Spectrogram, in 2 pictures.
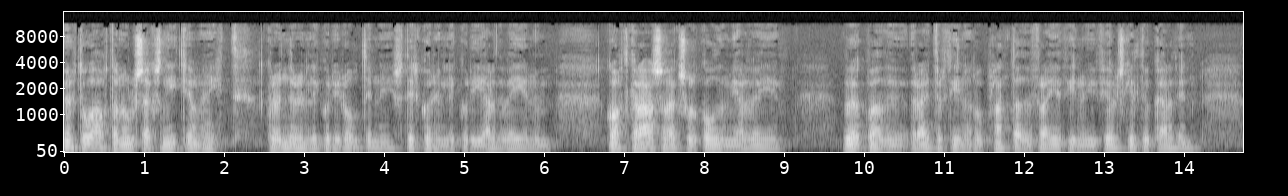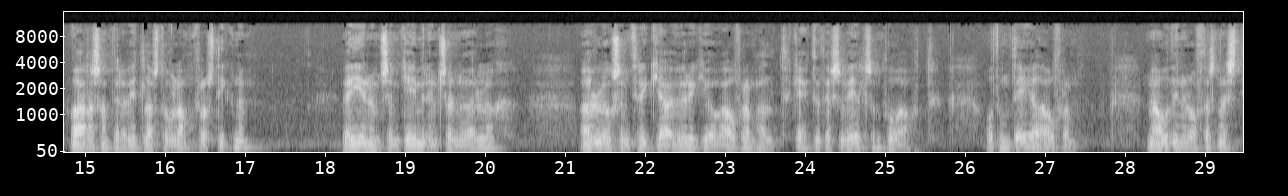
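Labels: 0.0s Someone recites a poem in Icelandic in a somewhat ranting style with occasional mumbling. 29.5s

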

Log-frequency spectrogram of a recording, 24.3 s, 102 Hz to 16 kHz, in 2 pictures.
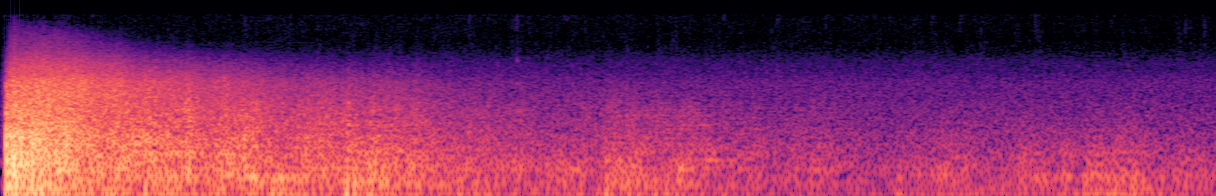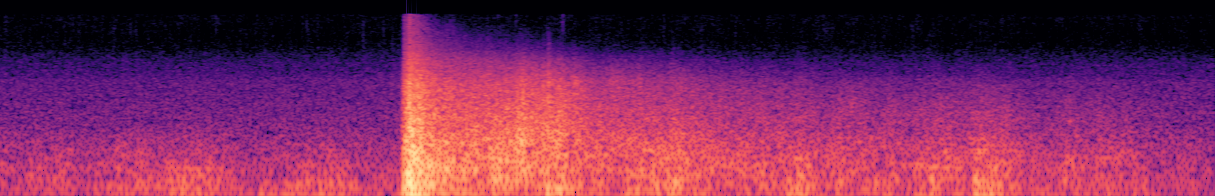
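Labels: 0.0s Thunderstorm with lightning strikes. 4.3s
16.0s Thunder during a lightning storm. 24.3s

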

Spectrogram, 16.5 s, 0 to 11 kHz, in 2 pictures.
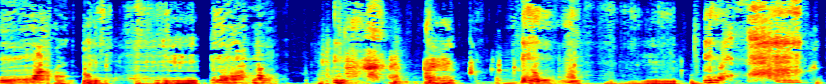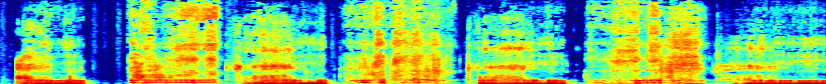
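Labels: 0.0s A pug dog struggles to breathe while snoring and grunting loudly. 16.5s

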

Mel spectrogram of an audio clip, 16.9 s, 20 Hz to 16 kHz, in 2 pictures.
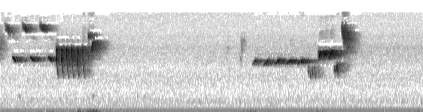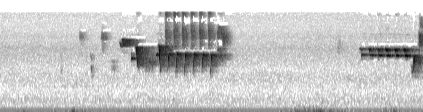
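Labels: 0.0s A bird chirps in the distance with increasing volume. 1.1s
1.1s A bird chirps in a repeated pattern. 1.7s
1.7s A distant bird chirps and then stops. 2.1s
5.0s A bird chirps in the distance with increasing volume. 6.3s
6.3s A bird chirps repeatedly in the distance. 6.8s
6.8s A distant bird chirps and then stops. 7.2s
10.8s A nearby bird starts chirping. 11.4s
11.5s A bird nearby repeats a chirp pattern. 12.8s
12.8s A nearby bird stops chirping. 13.1s
15.6s A bird chirps with increasing volume. 16.9s

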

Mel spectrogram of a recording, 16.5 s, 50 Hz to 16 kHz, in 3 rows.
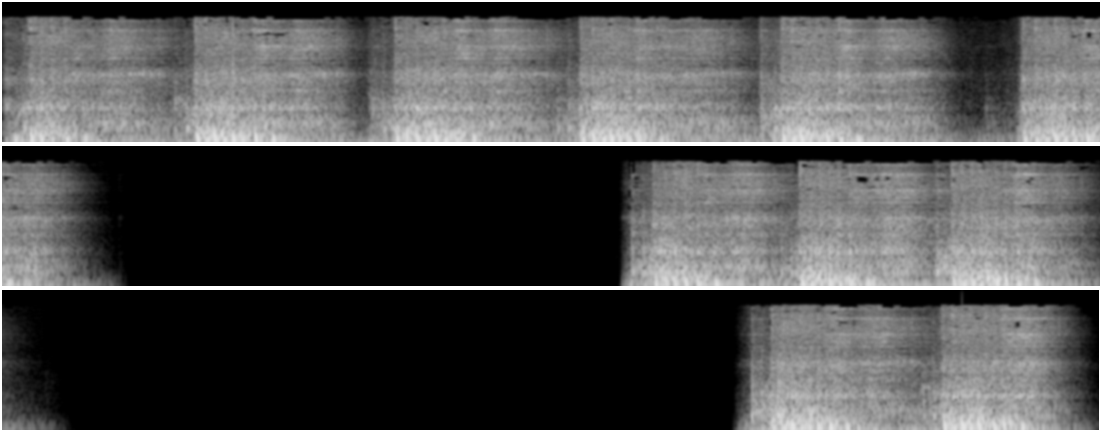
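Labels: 0.0s A lawnmower sputters and howls repeatedly as it struggles to start. 6.0s
8.5s A lawnmower sputters and howls repeatedly as it struggles to start. 11.0s
14.6s A lawnmower sputters and howls repeatedly as it struggles to start. 16.4s

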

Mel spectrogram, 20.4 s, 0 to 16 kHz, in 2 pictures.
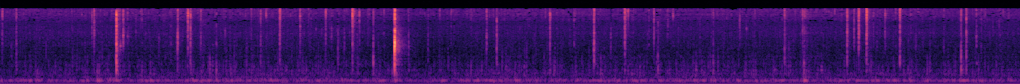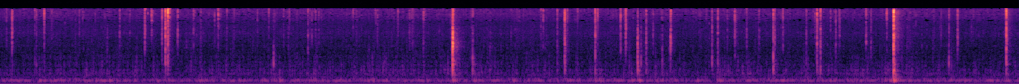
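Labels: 0.0s Wood crackling in a fire. 20.4s

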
